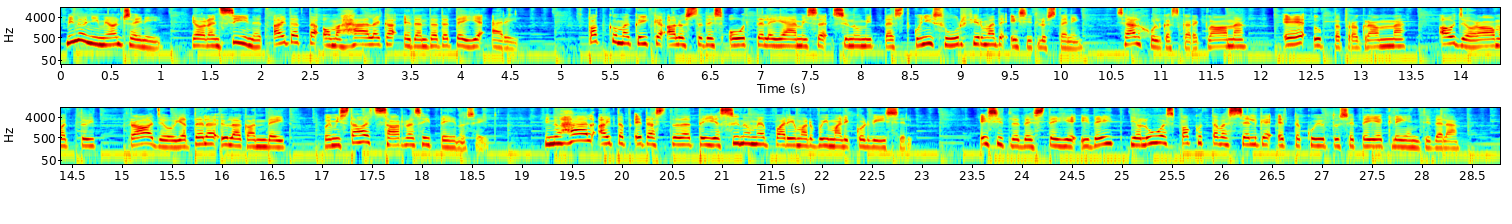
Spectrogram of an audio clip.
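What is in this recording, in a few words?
Estonian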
